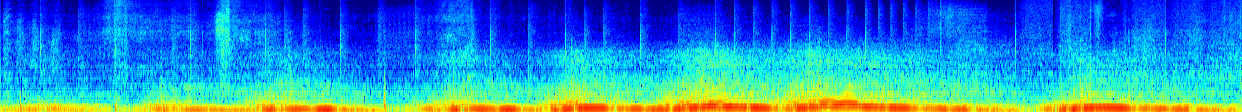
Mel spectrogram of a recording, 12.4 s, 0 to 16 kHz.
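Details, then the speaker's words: Toyota Auris 1.6 petrol, about 121,000 km, in cold weather, after replacing the noisy, non-charging original 100 A alternator and a stretched belt: clean blips rise and fall smoothly with no squeal or whine; battery light off, normal revving. "Chạy êm. Không có tiếng kêu rít. Không có lỗi."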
